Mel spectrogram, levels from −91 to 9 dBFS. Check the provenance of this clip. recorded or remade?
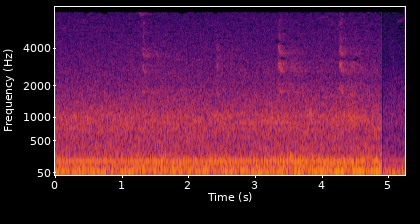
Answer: recorded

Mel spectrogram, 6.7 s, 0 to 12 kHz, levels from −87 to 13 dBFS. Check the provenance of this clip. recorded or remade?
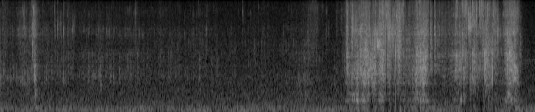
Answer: recorded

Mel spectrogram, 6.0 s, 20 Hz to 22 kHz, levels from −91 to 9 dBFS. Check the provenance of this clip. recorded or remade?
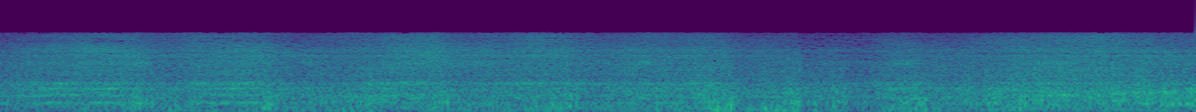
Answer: remade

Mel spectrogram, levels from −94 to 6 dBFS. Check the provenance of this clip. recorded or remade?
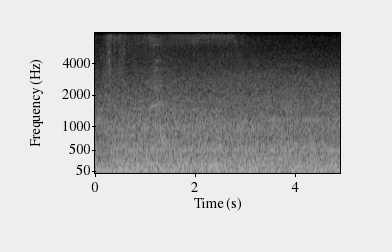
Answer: recorded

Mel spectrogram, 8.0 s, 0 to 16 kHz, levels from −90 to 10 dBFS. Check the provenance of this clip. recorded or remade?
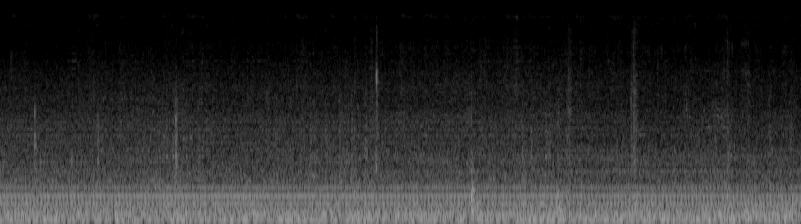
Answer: recorded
